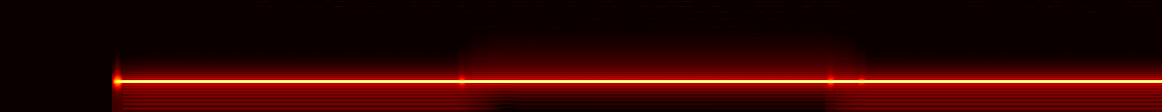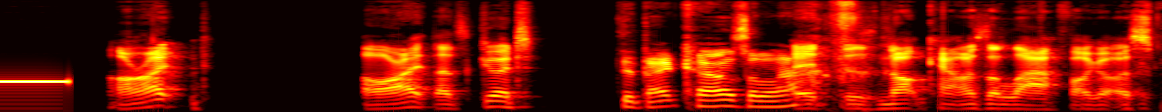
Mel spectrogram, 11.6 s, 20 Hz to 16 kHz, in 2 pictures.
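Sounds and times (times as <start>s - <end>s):
high-pitched censor bleep tone: 0.6s - 6.2s
speech: 6.4s - 7.0s, 7.6s - 11.6s.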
